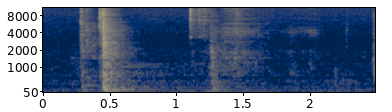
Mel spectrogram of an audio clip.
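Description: An oven dial clicks as it turns.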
